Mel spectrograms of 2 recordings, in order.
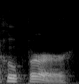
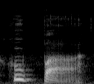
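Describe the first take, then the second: First: "Hooper" with a clearly sounded final R; standard R ending. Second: "Hoopa" with the final R dropped; New York accent. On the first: Showing how he didn't say it, "Hooper" ending in R. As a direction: say "Hooper" with a full American R. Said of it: "Not Hooper". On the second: Demonstrating a New York accent, "Hoopa" without the R. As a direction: say "Hoopa" New York style, ending in an open ah. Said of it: "Eastern accent in New York". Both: Shown as a demonstration.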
